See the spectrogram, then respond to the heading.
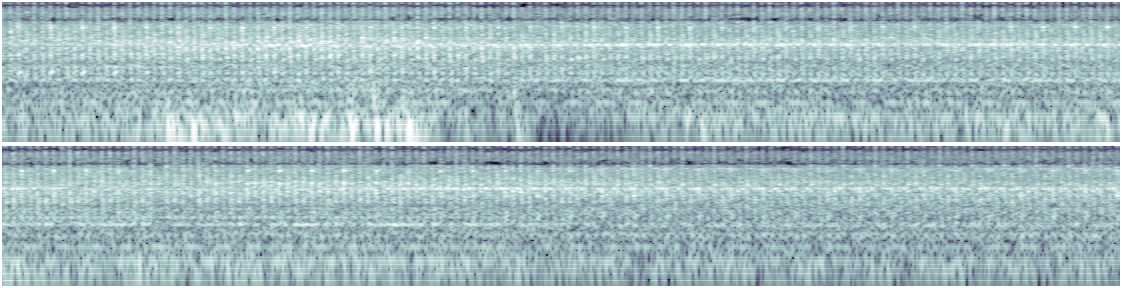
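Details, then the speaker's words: Toyota Vigo diesel started right after timing belt replacement: even, steady idle with usual light clatter, no knock or rattle; engine runs normally. "เราจะมาลองสตาร์ทดูนะครับแปะเครื่องดูก่อนนะครับว่าเครื่องมีอาการเขตหรือเปล่าครับเงียบเลยมีเสียงนี้ก็คือโอเคนะ"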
